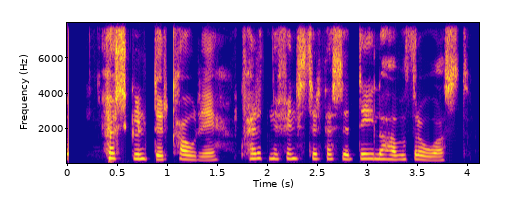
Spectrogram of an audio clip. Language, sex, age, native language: Icelandic, female, 14, Icelandic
